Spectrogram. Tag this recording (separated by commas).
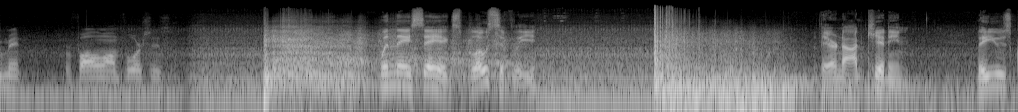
Speech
